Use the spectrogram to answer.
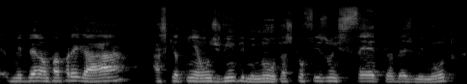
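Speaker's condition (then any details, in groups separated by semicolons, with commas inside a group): No condition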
